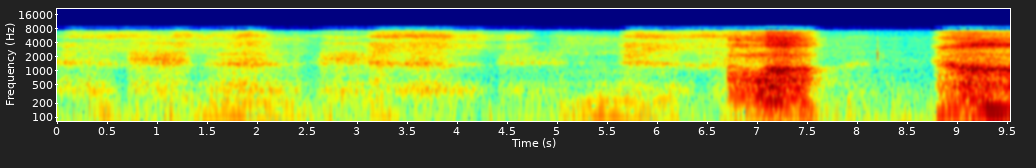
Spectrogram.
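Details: Snoring through the night: breathy, hissing snores repeating irregularly, some louder and harsher toward the end.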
